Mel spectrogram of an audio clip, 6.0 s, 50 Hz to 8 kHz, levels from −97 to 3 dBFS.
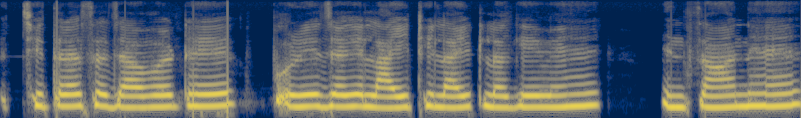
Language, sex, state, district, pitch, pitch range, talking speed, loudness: Hindi, female, Bihar, Jamui, 265 Hz, 250-275 Hz, 140 wpm, -12 LUFS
